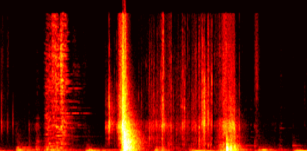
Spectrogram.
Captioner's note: knife cutting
